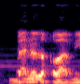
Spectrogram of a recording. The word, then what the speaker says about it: بین الاقوامی: طور پر ایک لفظ بین الاقوامی ہے، بین کے نون پر زبر ہے، مگر اردو کے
